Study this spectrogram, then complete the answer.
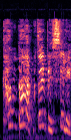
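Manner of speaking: high calling voice; calling after them. Acted. Elephants calling after Elmer, high and pleading. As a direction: call them back from the cave. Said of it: "called the elephants".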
